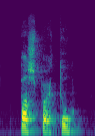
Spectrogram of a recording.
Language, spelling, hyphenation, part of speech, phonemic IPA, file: Dutch, passe-partout, pas‧se-par‧tout, noun, /pɑs.pɑrˈtu/, Nl-passe-partout.ogg
- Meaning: mat (thick paper or paperboard border used to inset and center the contents of a frame)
